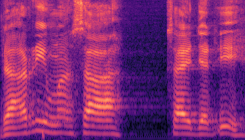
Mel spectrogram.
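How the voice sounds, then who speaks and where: This man's voice sits at a fairly high pitch. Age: 70s. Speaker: pastor. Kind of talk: sermon. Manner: conversational.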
